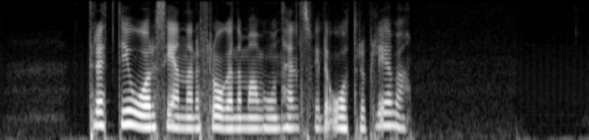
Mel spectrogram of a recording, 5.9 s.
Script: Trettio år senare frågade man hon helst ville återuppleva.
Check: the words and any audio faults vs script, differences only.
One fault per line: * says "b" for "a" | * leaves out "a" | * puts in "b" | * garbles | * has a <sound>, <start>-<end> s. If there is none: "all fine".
all fine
